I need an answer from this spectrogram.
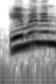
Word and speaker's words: M&M: সো M&M যখন আমি pronounce করব তখন কিন্তু আমি এ দিয়ে শুরু করছি, রাইট? আমি কিন্তু একটা ভাওয়েল দিয়ে শুরু করছি, আমি কিন্তু এম এর কনসোনেন্ট সাউন্ডটা ইউজ করছি না, আমি এম বলছি। এখানে যদি জাস্ট ধরো ম্যাঙ্গো, ম্যাঙ্গোতে কিন্তু তুমি ম দিয়ে স্টার্ট করছো, ওয়ার্ডটাই স্টার্ট হচ্ছে এম দিয়ে, সো এটা একটা কনসোনেন্ট সাউন্ড দিচ্ছে, বাট M&M এর প্রোনাউন্সিয়েশনটা কিন্তু এম দিয়ে হচ্ছে, অর্থাৎ এখানে কিন্তু ভাওয়েল সাউন্ড আসছে।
